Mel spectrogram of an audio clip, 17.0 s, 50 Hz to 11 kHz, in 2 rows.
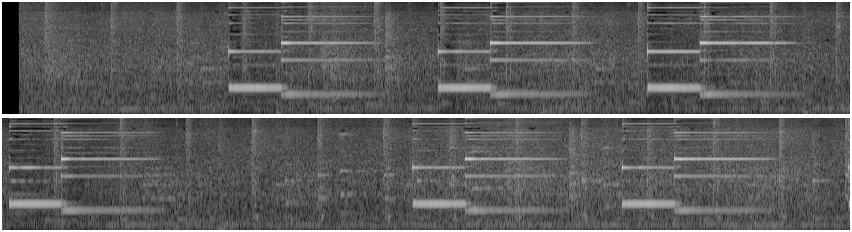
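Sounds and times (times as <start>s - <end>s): doorbell chime ding-dong: 2.3s - 8.0s, 8.6s - 10.2s, 12.6s - 16.3s.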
